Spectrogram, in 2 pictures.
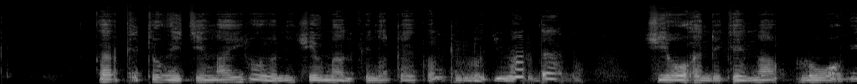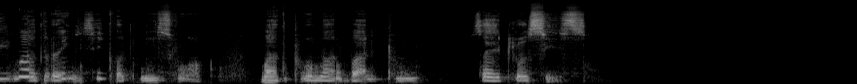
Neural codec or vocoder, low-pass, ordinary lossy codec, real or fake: codec, 44.1 kHz, 1.7 kbps, Pupu-Codec; none; none; fake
